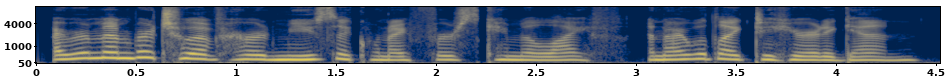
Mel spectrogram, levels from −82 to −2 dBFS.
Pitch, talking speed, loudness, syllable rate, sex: 235 Hz, 265 wpm, -17 LUFS, 5.7 syllables/s, female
